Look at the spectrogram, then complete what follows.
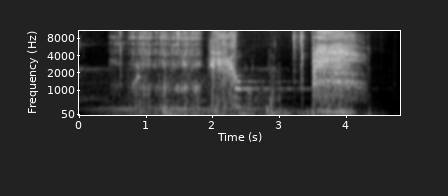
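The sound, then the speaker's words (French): Someone drinks water: a few wet, throaty gulps and swallows in quick succession, with soft breathy sounds between them and no talking. “Attends, je prends de l'eau.”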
